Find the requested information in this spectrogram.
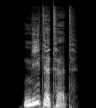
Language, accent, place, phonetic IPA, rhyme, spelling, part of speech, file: German, Germany, Berlin, [ˈniːtətət], -iːtətət, nietetet, verb, De-nietetet.ogg
- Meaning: inflection of nieten: 1. second-person plural preterite 2. second-person plural subjunctive II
